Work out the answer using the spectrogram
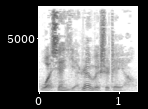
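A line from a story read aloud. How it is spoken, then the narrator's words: Low, deep voice. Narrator (Chinese): 薛无痕沉声道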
